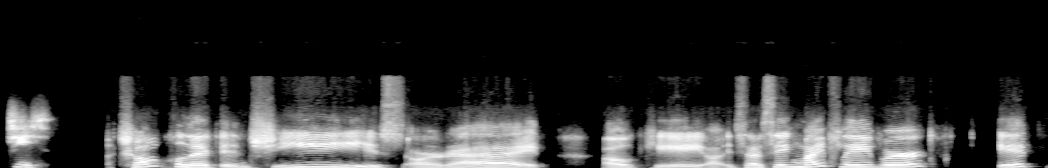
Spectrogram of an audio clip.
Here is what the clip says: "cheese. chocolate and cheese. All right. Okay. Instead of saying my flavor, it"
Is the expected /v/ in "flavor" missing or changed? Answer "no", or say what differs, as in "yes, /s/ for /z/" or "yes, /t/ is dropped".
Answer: no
